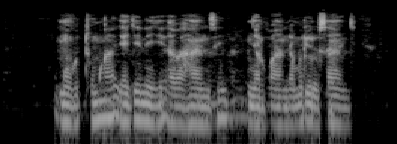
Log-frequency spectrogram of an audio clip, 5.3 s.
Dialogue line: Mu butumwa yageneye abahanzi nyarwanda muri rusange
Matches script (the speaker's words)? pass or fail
pass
